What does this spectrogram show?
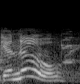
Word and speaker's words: gnu: Gnu? It's G-N-U, gnu. The G is silent.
